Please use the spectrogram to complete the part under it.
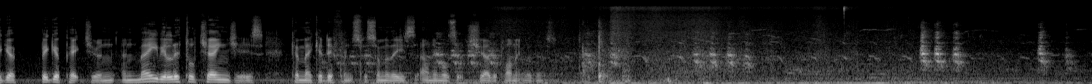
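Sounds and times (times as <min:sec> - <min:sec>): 
speech: 0:00.0 - 0:06.4
low outdoor rumble: 0:00.0 - 0:10.9
herring gulls squawking: 0:02.9 - 0:10.9.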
